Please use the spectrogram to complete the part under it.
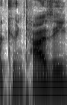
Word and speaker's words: Quntazi: In 2021, Potosi Officer Kuntazi Jones, that's spelled Q-U-N-T-A-Z-I, Jones, was charged with 7 counts of statutory rape involving a girl younger than 17 years old.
